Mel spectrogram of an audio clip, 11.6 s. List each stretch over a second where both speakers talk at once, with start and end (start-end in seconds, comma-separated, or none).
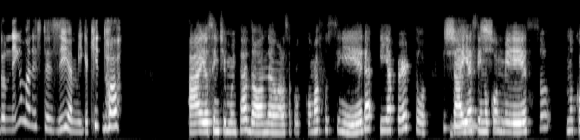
9.0-10.3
